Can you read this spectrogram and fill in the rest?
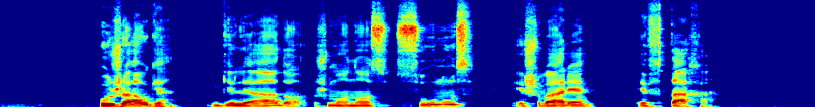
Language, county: Lithuanian, Alytus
